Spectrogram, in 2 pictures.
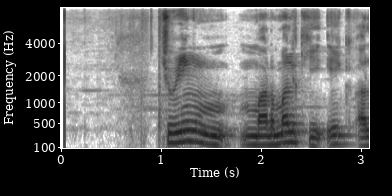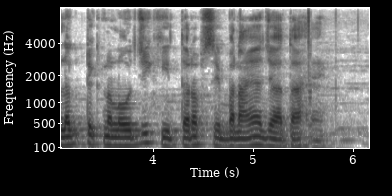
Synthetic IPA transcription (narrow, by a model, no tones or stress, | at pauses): t͡ʃʊɪ̃ŋɡməɾməlkiʔeːkɐləɡʈɛːknoːlɔːd͡ʒikit̪ɐɾəfsebɐnaːjad͡ʒaːt̪aɦɛː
